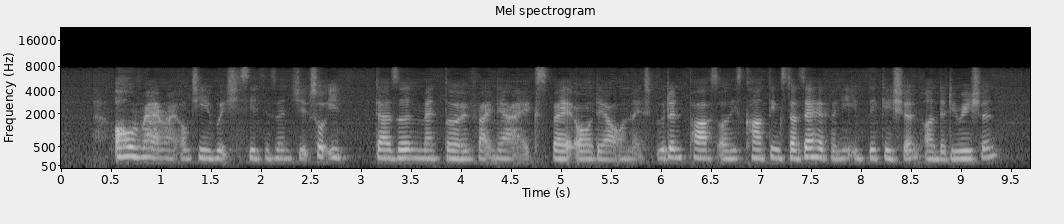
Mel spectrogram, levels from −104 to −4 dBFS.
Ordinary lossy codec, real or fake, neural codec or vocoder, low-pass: none; fake; codec, 16 kHz, 0.3 kbps, FocalCodec; none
